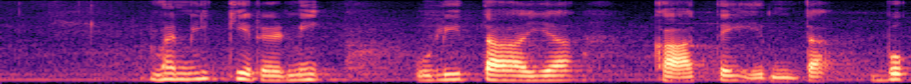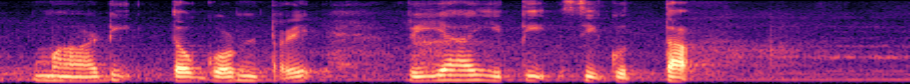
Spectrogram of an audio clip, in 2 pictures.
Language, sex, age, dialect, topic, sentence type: Kannada, female, 25-30, Central, banking, question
